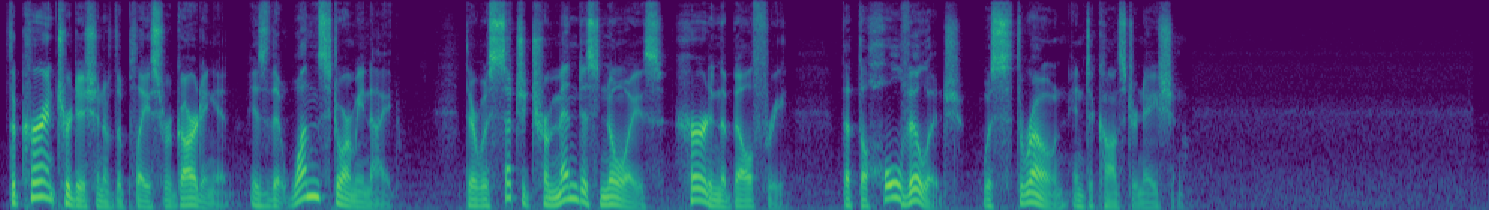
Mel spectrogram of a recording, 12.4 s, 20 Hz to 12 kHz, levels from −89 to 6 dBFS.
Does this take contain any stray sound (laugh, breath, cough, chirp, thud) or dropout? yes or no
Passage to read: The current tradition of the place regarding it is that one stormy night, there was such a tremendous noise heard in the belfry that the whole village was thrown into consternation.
no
